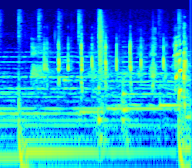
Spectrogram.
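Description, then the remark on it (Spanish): Moist clicking from an eye being rubbed: roughly a dozen small irregular clicks over about two seconds, soft but distinct above a steady low hum, with no talking. “A mí me suena así el ojo.”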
